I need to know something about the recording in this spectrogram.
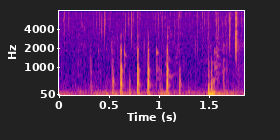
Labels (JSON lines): {"label": "biophony, knock", "recorder": "SoundTrap 300"}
